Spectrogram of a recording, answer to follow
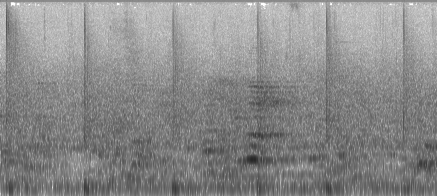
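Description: A ball hitting a sports-hall floor five times, about every second and a half. Each impact is sharp and echoes in the hall, over a background murmur of voices.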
